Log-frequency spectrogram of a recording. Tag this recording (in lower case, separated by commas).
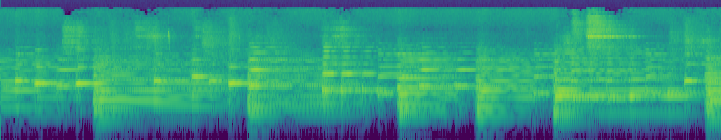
piano, playing piano, music, musical instrument, keyboard (musical)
